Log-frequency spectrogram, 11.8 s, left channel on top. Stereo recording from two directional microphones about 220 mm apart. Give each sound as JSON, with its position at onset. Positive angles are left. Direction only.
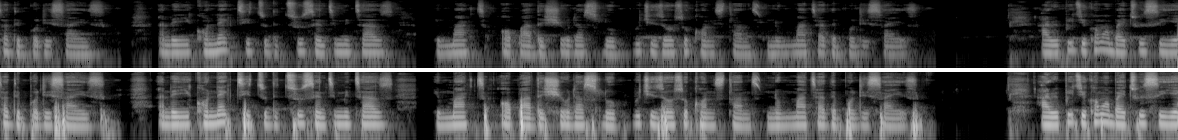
{"t": 0.0, "sound": "speech", "side_deg": -40}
